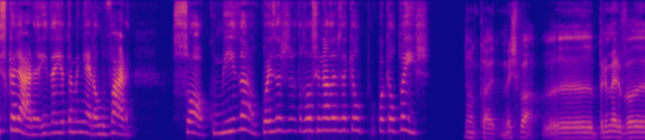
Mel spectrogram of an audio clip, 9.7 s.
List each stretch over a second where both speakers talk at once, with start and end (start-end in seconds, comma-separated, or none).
none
